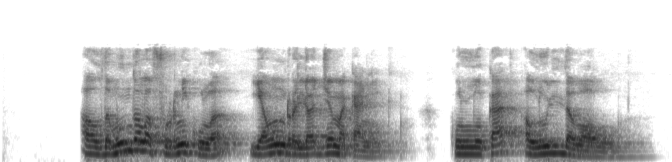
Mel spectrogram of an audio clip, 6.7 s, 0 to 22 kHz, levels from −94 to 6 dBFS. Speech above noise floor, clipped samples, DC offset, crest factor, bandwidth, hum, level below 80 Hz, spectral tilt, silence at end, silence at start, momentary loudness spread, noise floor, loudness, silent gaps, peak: 43 dB; under 0.1%; under 0.1%; 14 dB; 7.6 kHz; none; -52 dBFS; -7.5 dB/octave; 0.45 s; 0.8 s; 11 LU; -57 dBFS; -15 LUFS; none; -2 dBFS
